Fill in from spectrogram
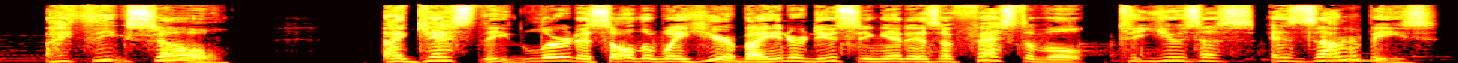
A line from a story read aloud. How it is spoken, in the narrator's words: Justin replied in a trembling voice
